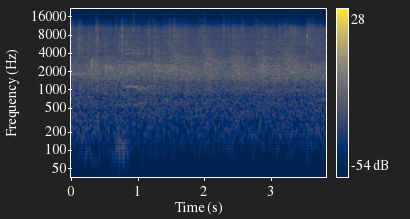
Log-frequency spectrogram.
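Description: A congregation at a church Sunday school program claps together in a dense, steady round of applause that holds evenly throughout.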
